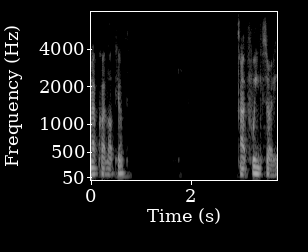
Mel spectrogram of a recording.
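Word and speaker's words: 雰囲気: Yeah, funiki is actually the proper spelling, but for reasons that I don't know, this is pronounced as fuinki.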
